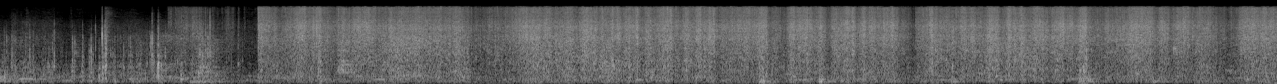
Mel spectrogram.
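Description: Food sizzling in hot oil: a dense, steady crackle that grows louder and brighter about two and a half seconds in.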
